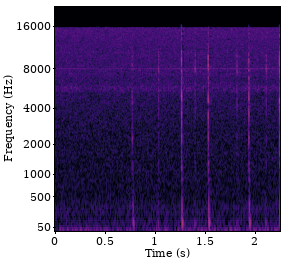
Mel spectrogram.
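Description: About four light clicks and taps from a stylus writing on a pen tablet, spaced unevenly over the second half, over a faint room hiss.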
